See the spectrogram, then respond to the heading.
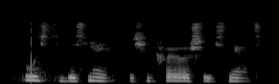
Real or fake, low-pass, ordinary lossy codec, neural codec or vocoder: real; 7.2 kHz; MP3, 32 kbps; none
